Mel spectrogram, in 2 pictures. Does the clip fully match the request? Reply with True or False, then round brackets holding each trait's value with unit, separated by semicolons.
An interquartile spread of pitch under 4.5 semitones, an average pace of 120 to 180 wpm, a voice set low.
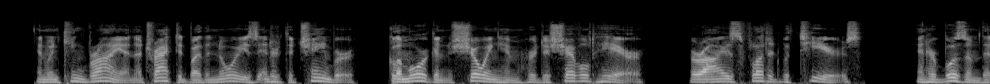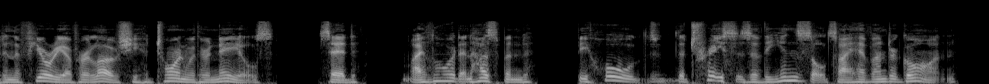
False (5.4 semitones; 160 wpm; 115 Hz)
